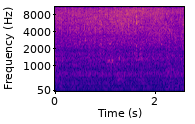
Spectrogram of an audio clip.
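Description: Latha fish and bitter gourd frying in a pan, an unbroken, near sizzle with faint stirring underneath, no speech.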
